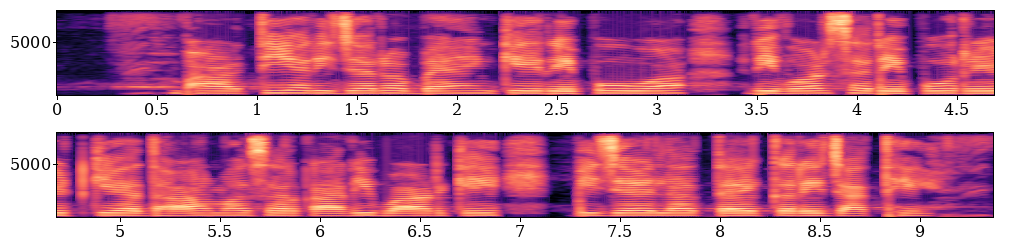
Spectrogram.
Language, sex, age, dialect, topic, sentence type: Chhattisgarhi, female, 18-24, Western/Budati/Khatahi, banking, statement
